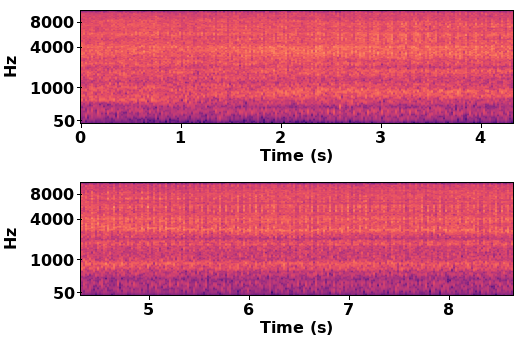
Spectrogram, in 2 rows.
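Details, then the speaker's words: 2025 Ram 1500 Rebel, 420 hp twin-turbo straight-six, 2,500 miles, after restart: uneven idle with irregular stumble two or three times a second, misfiring worse than before. Engine misfire at idle, cause not identified. "is it not misfiring now no it's misfiring oh yeah she's misfiring in fact it's misfiring worse now than than it was"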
